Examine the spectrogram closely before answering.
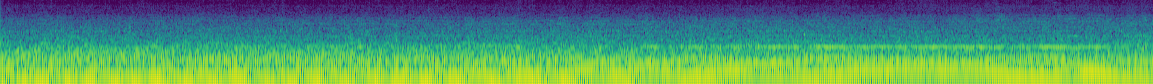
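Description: Engine of a small open vehicle running steadily, with an even, unchanging drone.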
